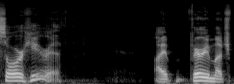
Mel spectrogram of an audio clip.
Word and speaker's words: Sorhiryth: You're leaving out the first R. Like, come on, man. Me? I'm saying Sorhiryth. You said Sorhiryth. It's Sorhiryth.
